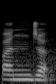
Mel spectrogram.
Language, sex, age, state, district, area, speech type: Sindhi, female, 18-30, Maharashtra, Thane, urban, read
